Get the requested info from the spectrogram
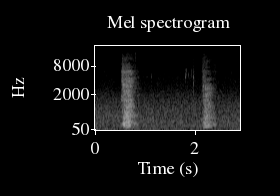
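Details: Two short, dry, hacking coughs about a second and a half apart from a pet cat in a quiet room; the cough is returning, attributed to multiplying worms, and the owner fears for its heart.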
